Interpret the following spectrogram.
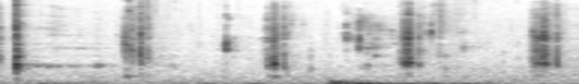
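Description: Close-miked chewing of a mouthful of flying fish roe (tobiko): a quick, irregular run of sharp crunchy pops as the tiny eggs burst, about six or seven in two seconds.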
